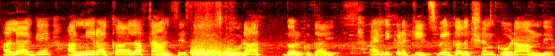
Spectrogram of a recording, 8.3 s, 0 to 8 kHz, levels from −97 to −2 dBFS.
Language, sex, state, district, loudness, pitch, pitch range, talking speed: Telugu, female, Andhra Pradesh, Manyam, -16 LUFS, 235 Hz, 220-245 Hz, 100 wpm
